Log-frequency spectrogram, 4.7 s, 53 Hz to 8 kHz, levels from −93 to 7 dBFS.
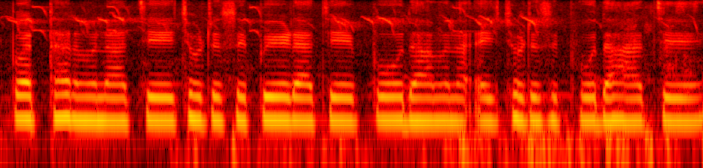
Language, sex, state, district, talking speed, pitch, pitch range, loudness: Halbi, female, Chhattisgarh, Bastar, 165 wpm, 215 Hz, 215-220 Hz, -32 LUFS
